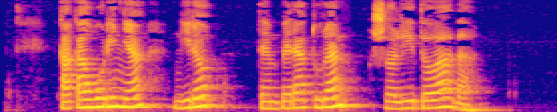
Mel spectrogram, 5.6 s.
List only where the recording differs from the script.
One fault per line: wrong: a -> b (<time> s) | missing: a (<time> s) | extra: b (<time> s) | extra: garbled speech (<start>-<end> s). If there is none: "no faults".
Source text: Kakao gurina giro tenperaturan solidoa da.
no faults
